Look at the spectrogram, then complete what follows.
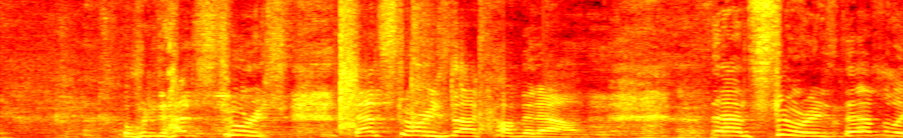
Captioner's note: group laughter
